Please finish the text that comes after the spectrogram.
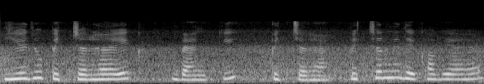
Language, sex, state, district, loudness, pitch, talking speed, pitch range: Hindi, female, Punjab, Pathankot, -15 LUFS, 245 Hz, 185 wpm, 235-270 Hz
